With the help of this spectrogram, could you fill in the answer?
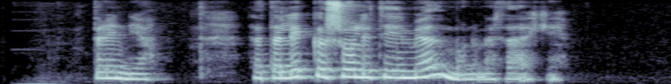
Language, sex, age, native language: Icelandic, female, 30-39, Icelandic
